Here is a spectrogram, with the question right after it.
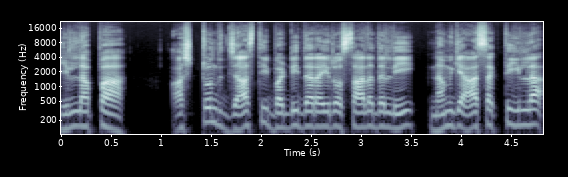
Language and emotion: Kannada, disgusted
